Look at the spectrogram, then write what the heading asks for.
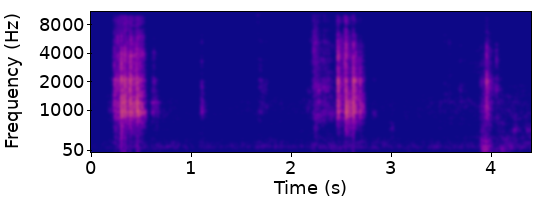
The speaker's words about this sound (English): Get a bad cough there? It's muted now. Hello. Hello. Oh, yeah, I got leftover chest stuff from the cold just sometimes.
